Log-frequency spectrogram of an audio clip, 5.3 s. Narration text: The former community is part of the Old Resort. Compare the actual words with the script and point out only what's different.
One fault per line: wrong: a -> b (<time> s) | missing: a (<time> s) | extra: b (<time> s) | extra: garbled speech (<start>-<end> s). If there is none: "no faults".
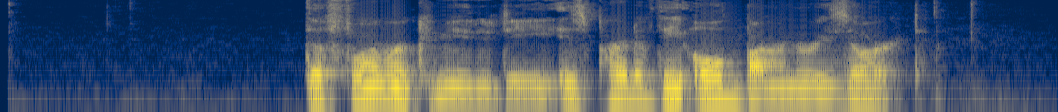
extra: Barn (3.7 s)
